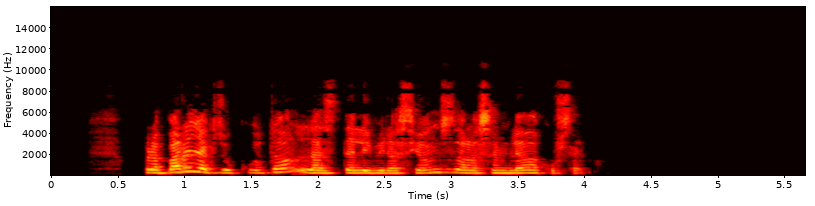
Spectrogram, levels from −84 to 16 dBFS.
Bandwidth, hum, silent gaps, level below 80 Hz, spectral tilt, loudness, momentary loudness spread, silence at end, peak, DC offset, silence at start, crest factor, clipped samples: 9.2 kHz; none; none; -78 dBFS; -3 dB/octave; -23 LUFS; 11 LU; 1.65 s; -2 dBFS; under 0.1%; 0.7 s; 22 dB; under 0.1%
